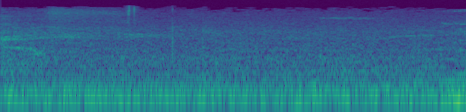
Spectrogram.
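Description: Steady background noise of distant road traffic, with no distinct events.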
